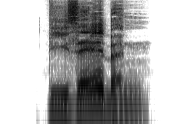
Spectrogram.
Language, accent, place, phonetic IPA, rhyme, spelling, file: German, Germany, Berlin, [diːˈzɛlbn̩], -ɛlbn̩, dieselben, De-dieselben.ogg
- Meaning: 1. nominative plural of derselbe 2. accusative plural of derselbe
